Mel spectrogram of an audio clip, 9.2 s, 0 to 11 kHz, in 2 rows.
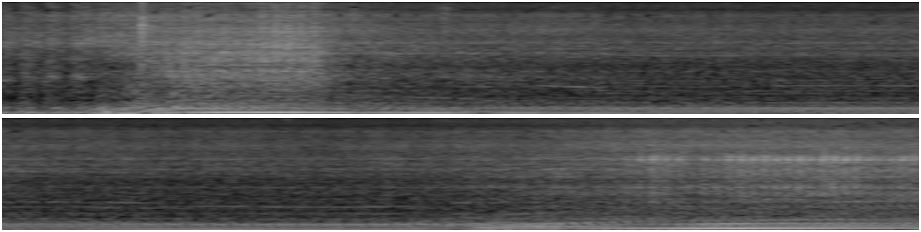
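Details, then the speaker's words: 2006 Toyota Camry 2.4 L four-cylinder VVTi petrol engine, 275,000 miles, revving: deep rapid knocking underneath; connecting rod bearing damaged after the oil level was let get too low, rod knock, engine at end of life. "That is the sound of the connecting rod bearing after you let your oil level get too low, you damage the bearing, it makes that noise."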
